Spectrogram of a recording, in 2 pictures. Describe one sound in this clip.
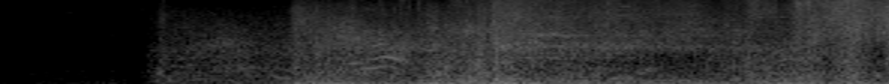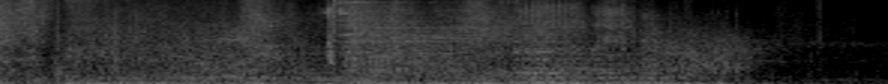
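Magic spells crackle and boom in a loud battle.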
